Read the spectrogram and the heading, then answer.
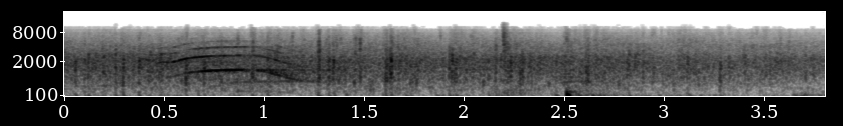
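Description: A crowd applauds with dense, steady clapping that swells briefly then holds, with a few high whistles or cheers rising over it near the start.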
